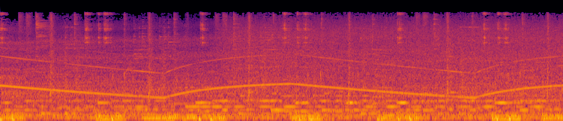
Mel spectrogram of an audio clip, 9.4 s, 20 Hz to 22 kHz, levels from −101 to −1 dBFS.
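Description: Nothing is technically wrong with this audio clip.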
